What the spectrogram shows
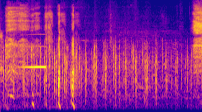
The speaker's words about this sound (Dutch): Dat is het geklap van de originele toespraak van Walt toen Disney het opende.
